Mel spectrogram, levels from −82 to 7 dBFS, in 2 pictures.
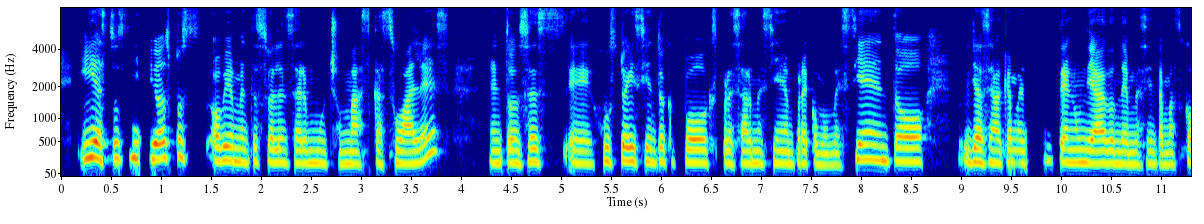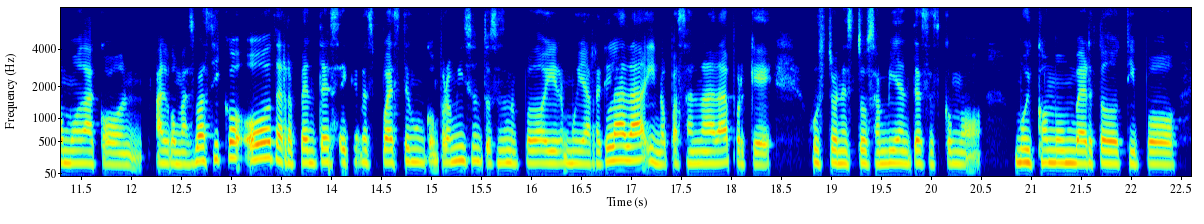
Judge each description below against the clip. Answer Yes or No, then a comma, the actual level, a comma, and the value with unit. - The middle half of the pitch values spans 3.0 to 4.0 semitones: No, narrow, 2.4 semitones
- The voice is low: No, medium, 180 Hz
